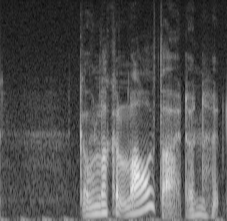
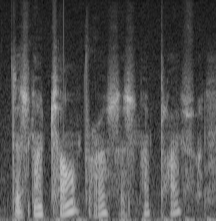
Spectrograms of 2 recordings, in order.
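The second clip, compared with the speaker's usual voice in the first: softer, fading to a whisper; spell-like murmur; 11 dB quieter, faster than usual. Retold or imitated. [name] casting a spell over listeners, hushed. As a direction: murmur it like an incantation. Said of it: "he's casting a spell".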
